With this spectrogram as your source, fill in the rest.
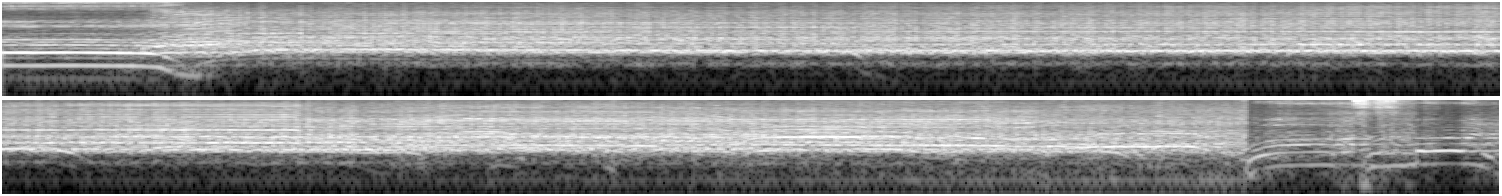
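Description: A huge crowd at a candlelit street rally in Gwanghwamun, Seoul roars and cheers in one sustained, loud wall of voices for about ten seconds, whoops and shouts blending together before it drops off.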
